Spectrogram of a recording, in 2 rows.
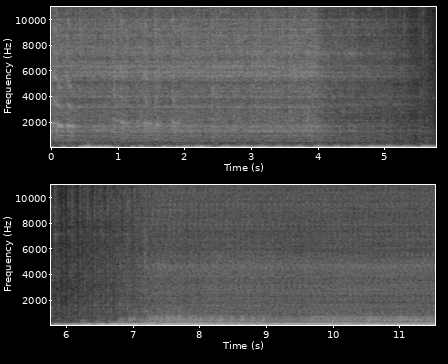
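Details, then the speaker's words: Freshly built Mitsubishi 4G63 in Evo VIII, first start prep, coils and injectors unplugged: steady starter churn about three beats a second, no firing; engine spins freely cranking to build oil pressure, normal. "mike's going to crank it over for a while and see if we get well mostly just to build oil pressure"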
